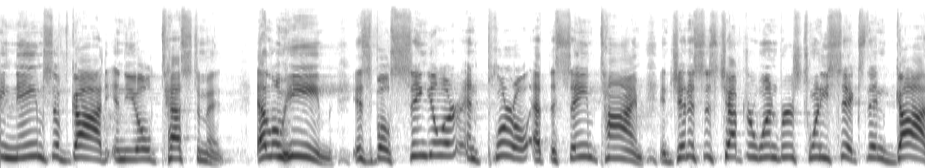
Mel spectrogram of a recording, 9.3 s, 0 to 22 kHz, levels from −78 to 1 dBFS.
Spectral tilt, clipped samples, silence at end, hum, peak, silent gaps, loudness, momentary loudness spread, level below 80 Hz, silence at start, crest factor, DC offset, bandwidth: -3 dB/octave; under 0.1%; 0 s; none; -4 dBFS; none; -23 LUFS; 9 LU; -86 dBFS; 0 s; 20 dB; under 0.1%; 18 kHz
